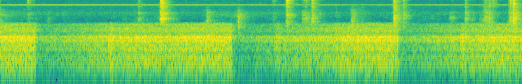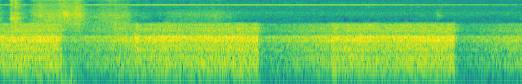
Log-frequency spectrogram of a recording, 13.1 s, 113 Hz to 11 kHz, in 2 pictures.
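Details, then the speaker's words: Ham radio hissing buzz that switches on and off about every 2.5 seconds. The noise remains after the charge controllers are disconnected; it is interference radiated by a faulty battery charger. "And that's the last one. We still have our noise. I wonder what it is."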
